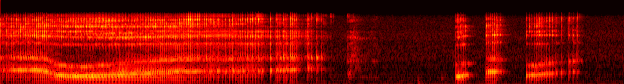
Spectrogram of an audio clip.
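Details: Deliberate talking while burping, reciting movie quotes: a long, drawn-out voiced belch followed by several shorter speech-shaped burped bursts.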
